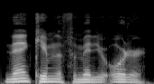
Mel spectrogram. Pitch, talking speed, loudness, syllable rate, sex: 115 Hz, 195 wpm, -18 LUFS, 5.6 syllables/s, male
